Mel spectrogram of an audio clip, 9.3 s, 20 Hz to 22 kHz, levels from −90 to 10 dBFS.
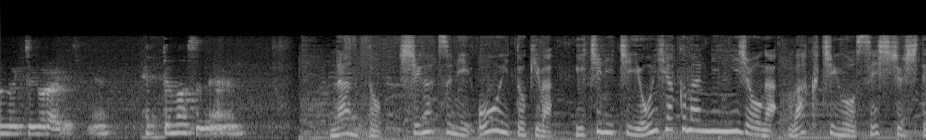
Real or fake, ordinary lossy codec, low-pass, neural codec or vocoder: real; none; none; none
